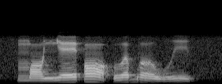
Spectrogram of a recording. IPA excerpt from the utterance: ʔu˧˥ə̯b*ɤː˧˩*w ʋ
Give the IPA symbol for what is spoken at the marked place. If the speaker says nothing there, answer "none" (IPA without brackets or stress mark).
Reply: ɤː˧˩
